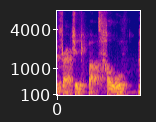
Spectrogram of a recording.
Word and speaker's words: Fractured But Whole: I've played both of them, the Stick of Truth and the Fractured But Whole.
